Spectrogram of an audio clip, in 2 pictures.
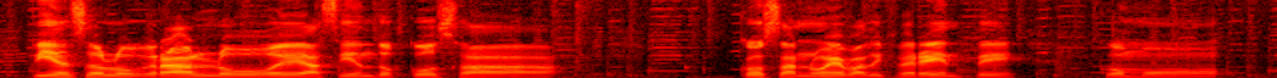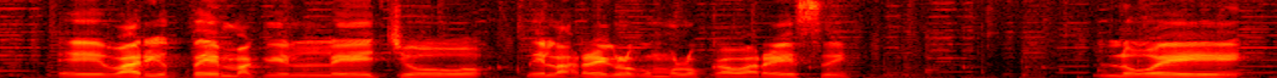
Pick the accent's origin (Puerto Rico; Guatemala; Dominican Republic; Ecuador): Dominican Republic; Santiago de los Caballeros, Santiago; Yo soy de Santiago.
